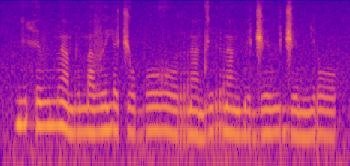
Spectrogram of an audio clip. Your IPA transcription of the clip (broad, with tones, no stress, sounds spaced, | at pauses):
ɡ ĩ˦ h e˦ β i˦ m l ã˨ b e˨ m a˨ v e˦ j ɛ˨ t͡ʃ oː˨ b oː˦ ɣ oː˨ r ã˨ d i˦ r ã˦ ɡ͡b e˨ d͡ʒ eː˦ β i˦ d͡ʒ eː˨ m ɲ i˦ ɾ oː˦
